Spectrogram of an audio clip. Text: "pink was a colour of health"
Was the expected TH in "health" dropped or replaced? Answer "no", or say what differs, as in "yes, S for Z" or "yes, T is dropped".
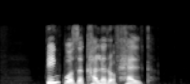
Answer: yes, T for TH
